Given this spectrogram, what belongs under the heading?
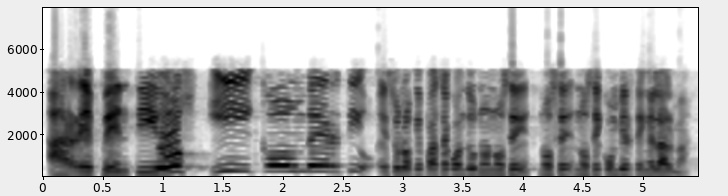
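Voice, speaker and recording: A pastor preaching a sermon, emphatic and repetitive, firing rhetorical questions at the congregation. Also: male voice, high-pitched, steady tone, racing, clear, resonant tone. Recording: dull lo-fi sound with long hall reverb.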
